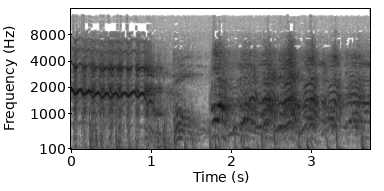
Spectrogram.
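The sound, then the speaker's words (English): A horse named Silver whinnies loudly as it bucks off a rider, a long wavering neigh followed by a burst of rapid snorting, high-pitched squeals and thudding, scuffling movement as it thrashes about. “A horse as good as this one looks to be won't like any strangers getting on him.”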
